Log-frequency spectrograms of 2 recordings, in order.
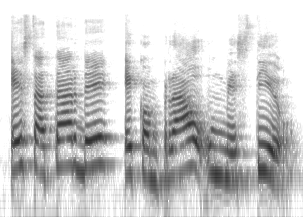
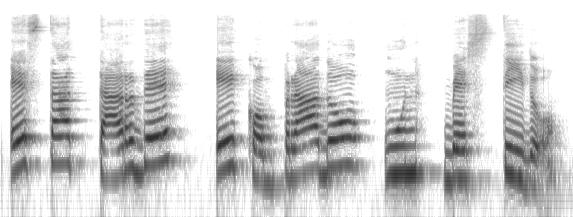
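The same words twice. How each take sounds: First: The d between vowels is swallowed, softer, faster. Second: Every d between vowels is clearly pronounced.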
